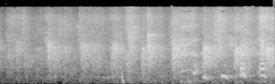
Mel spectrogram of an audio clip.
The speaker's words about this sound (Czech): teď cítíš toho potlesku, jsem se předběhla v tom pozdravení.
